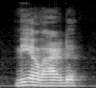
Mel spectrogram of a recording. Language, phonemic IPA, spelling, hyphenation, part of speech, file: Dutch, /ˈmeːrˌʋaːr.də/, meerwaarde, meer‧waar‧de, noun, Nl-meerwaarde.ogg
- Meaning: 1. added value, surplus value 2. surplus value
